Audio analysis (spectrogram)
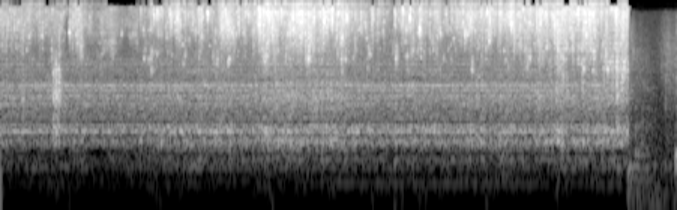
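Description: Tap water runs steadily into a sink while hair is rinsed after a plant-based herbal hair colour, a continuous close hiss lasting several seconds that cuts off abruptly near the end.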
